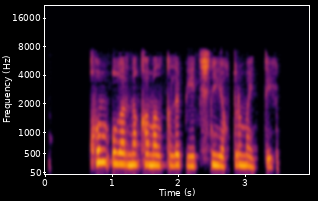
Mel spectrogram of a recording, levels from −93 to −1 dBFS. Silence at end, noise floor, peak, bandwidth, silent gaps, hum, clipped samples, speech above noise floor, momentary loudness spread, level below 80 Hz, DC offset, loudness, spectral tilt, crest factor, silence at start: 0.45 s; under -90 dBFS; -8 dBFS; 7.6 kHz; 2.79-2.83 s, 3.20-3.28 s; none; under 0.1%; over 67 dB; 8 LU; -68 dBFS; under 0.1%; -23 LUFS; -4 dB/octave; 18 dB; 0.7 s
